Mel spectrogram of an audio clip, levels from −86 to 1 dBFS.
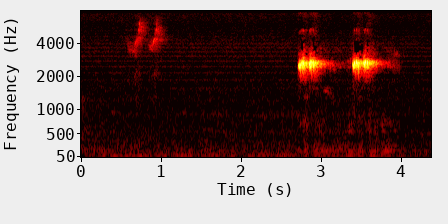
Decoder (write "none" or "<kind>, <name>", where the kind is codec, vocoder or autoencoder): none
